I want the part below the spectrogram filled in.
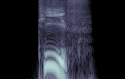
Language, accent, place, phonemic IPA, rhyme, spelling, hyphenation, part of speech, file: German, Germany, Berlin, /ˈtiːf/, -iːf, Tief, Tief, noun, De-Tief.ogg
- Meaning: 1. depression, low (area of comparatively low air pressure) 2. low point (of some real or imaginary statistic)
